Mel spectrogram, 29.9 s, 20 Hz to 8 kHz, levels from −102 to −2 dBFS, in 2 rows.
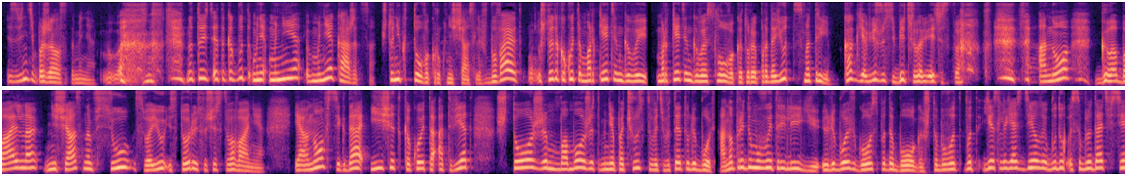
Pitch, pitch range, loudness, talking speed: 215 Hz, 185-250 Hz, -19 LUFS, 135 wpm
